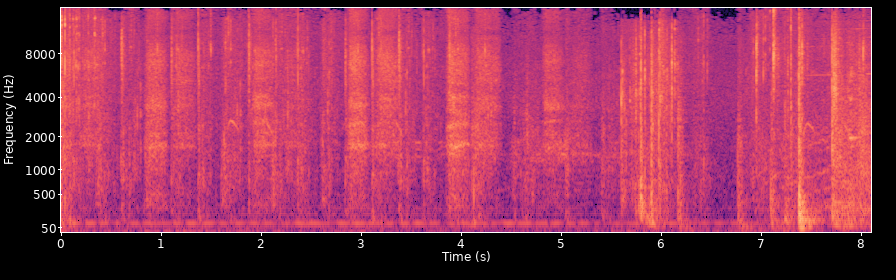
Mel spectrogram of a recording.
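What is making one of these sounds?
Footsteps crunch on damp ground.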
